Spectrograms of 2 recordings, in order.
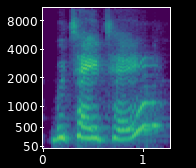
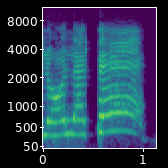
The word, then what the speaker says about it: Lola Te: Butete? Stop it! Call me Lola Te! Short for!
